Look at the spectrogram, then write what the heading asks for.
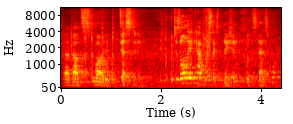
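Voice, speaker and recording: A distant, echoey and noisy stage recording of a young man playing a pompous, paranoid revolutionary in an absurd comedy. He declaims theatrically, swinging widely in pitch and flaring into outbursts. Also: lively intonation, fast, close to an everyday voice. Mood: smug. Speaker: actor. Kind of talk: amateur one-act stage comedy acting. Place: indoor stage, recorded from far off.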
